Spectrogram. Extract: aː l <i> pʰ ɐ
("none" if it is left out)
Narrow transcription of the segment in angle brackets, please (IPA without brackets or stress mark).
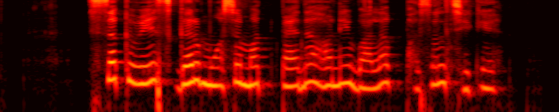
a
